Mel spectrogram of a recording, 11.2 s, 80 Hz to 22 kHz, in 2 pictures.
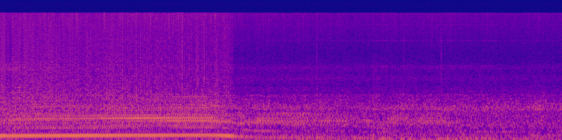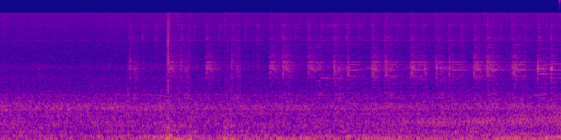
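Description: A Skoda Fabia's 1.6 engine heard from inside the cabin, droning steadily under throttle. About two seconds in its pitch drops and it fades, leaving a steady rumble of tyres and road.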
